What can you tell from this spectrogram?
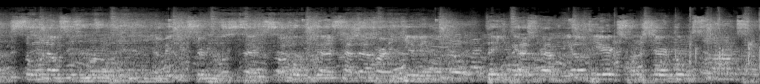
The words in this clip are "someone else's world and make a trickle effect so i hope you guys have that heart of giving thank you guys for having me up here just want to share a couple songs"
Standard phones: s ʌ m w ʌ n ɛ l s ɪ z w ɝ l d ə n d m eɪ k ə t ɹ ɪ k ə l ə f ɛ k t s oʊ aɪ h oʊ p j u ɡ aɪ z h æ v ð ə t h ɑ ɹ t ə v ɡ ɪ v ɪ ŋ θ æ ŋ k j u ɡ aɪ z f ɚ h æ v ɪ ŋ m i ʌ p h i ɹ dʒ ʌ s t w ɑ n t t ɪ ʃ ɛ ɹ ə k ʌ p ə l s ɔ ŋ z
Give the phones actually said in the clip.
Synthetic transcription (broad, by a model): s ʌ m w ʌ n ɛ l s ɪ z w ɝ l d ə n m eɪ k ə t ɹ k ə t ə ɪ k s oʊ aɪ h oʊ p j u ɡ aɪ z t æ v ð ə t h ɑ ɹ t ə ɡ ɪ v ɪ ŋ θ æ ŋ k j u ɡ aɪ z f ɚ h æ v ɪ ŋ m i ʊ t h i ɹ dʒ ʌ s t w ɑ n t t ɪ ʃ ɛ ɹ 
